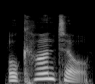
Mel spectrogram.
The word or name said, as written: oconto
